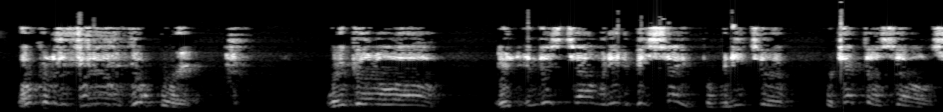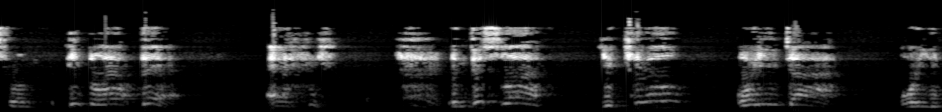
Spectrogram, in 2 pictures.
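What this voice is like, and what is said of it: Impression of the Governor. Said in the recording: “I think I can do a pretty good governor accent”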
